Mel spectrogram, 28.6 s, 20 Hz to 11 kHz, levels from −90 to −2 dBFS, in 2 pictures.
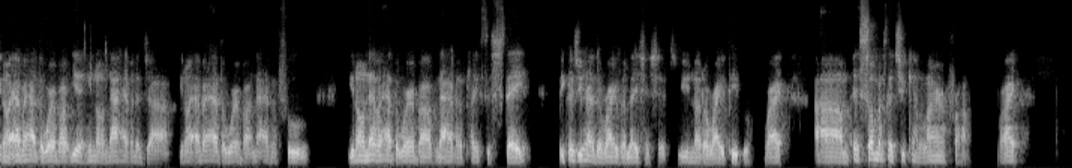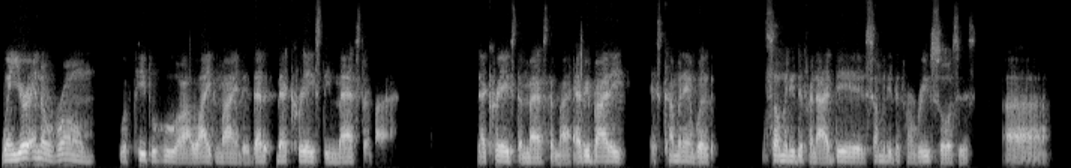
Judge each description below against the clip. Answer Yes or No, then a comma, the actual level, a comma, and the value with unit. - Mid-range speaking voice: No, very low, 85 Hz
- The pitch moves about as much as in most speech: No, narrow, 1.7 semitones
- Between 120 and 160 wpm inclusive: No, average, 195 wpm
